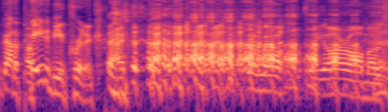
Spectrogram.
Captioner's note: laughter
